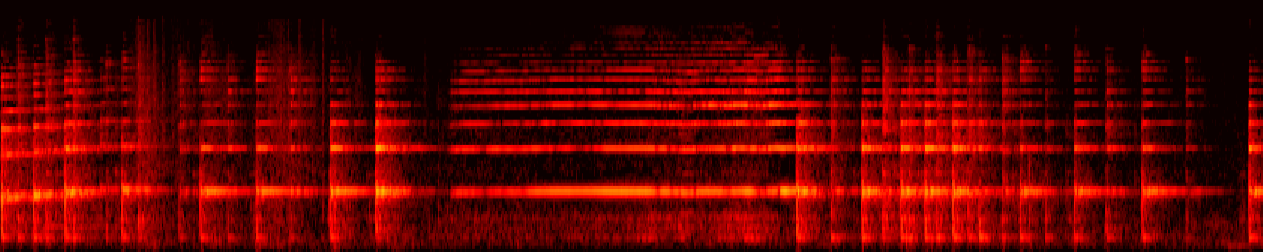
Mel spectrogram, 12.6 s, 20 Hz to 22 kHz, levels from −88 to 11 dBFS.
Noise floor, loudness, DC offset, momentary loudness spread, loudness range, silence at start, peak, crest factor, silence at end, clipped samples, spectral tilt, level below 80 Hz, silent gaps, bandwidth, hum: -63 dBFS; -35 LUFS; under 0.1%; 16 LU; 5 LU; 0 s; -16 dBFS; 22 dB; 0 s; under 0.1%; 1 dB/octave; -90 dBFS; none; 16.5 kHz; none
